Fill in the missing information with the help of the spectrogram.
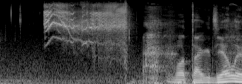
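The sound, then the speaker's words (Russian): A voice imitates a long, loud, squeaky kiss: a high-pitched smacking squeal held for nearly a second, followed by a man talking. There is a brief sniff at the start. “Но ну, это, знаешь, это звук похож на то, когда ты кого-то очень сильно целуешь в щеку и такой...”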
